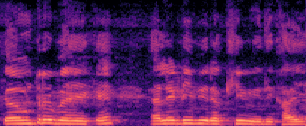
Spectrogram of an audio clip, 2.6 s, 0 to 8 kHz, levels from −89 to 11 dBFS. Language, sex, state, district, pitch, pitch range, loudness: Hindi, male, Haryana, Rohtak, 180 Hz, 170-185 Hz, -12 LUFS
